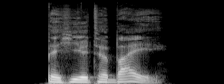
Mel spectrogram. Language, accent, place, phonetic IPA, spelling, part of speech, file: German, Germany, Berlin, [bəˌhiːltə ˈbaɪ̯], behielte bei, verb, De-behielte bei.ogg
- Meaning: first/third-person singular subjunctive II of beibehalten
